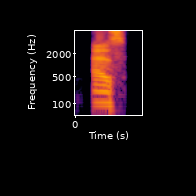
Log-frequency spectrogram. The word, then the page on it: AZ: British English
